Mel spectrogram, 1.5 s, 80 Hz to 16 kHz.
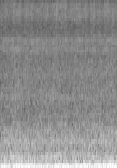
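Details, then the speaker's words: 1955 DeSoto with supercharged 392 HEMI V8 at idle after carb, timing and plug work: deep, steady, even burble with no misses, sounding crisp; vacuum about 14–15, fluctuating from the blower, idle screws leaned to about one turn out. "this definitely sounds pretty crisp at the moment though."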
